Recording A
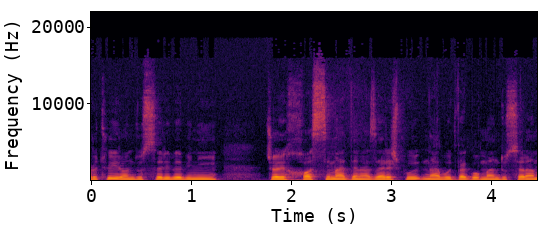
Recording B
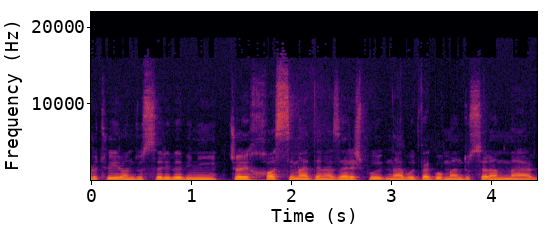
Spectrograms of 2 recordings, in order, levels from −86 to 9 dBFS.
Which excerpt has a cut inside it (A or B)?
B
